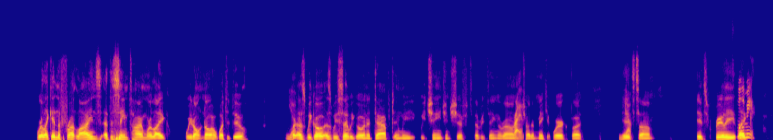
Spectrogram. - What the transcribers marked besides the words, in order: other background noise
- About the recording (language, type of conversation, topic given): English, unstructured, How do life experiences shape the way we view romantic relationships?
- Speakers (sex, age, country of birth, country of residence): female, 50-54, United States, United States; male, 35-39, United States, United States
